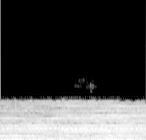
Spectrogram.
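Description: A train horn blasting as one steady, loud, sustained tone with no break.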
